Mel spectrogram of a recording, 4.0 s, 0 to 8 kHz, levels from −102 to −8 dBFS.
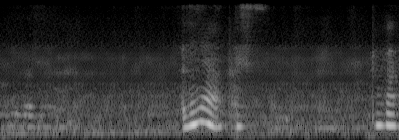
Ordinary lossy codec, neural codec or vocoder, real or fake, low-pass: none; codec, 24 kHz, 1.2 kbps, DualCodec; fake; 7.2 kHz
